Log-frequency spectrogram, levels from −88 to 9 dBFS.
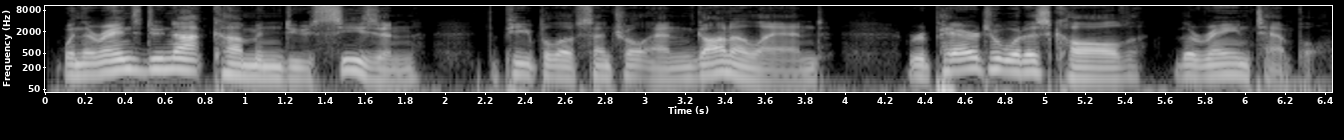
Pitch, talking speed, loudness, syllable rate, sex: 115 Hz, 205 wpm, -19 LUFS, 5.7 syllables/s, male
